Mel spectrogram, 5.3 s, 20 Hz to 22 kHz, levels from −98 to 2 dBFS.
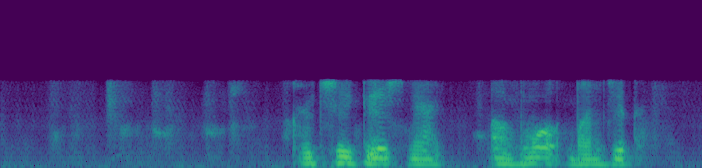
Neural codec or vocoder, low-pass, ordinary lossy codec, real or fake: codec, 16 kHz, 1 kbps, FreqCodec, smaller model; 3.6 kHz; none; fake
